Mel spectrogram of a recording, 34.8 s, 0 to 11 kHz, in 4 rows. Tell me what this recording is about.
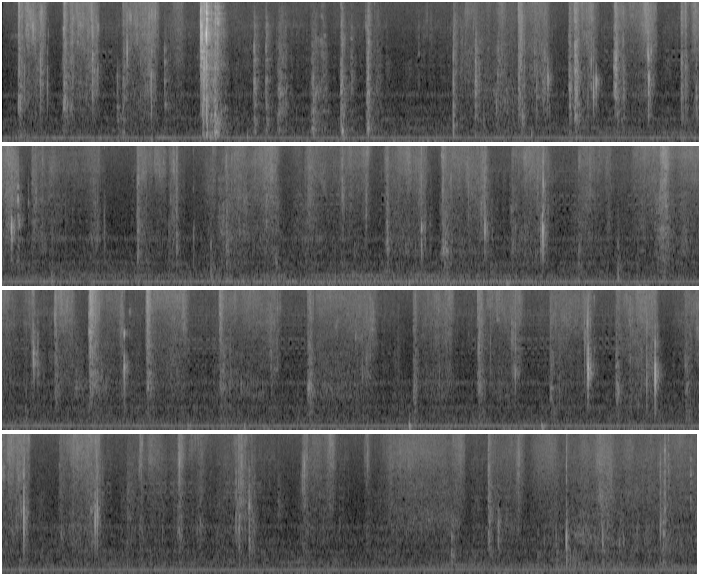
plaster spread wallpaper glue
Plaster glue on wallpaper.
Recorded: 31.01.2013.
Format: Mono
Mic: ProAudio TM-60
Recorder: Tascam DR-40
plaster, spread, wallpaper, construction, repair, glue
